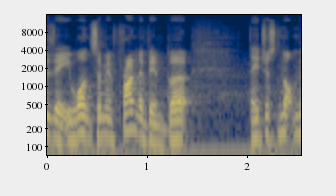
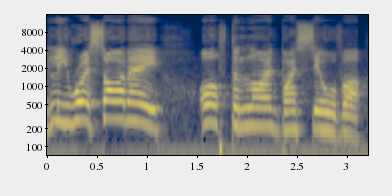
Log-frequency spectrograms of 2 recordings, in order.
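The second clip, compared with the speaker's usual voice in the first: higher, louder, stretched-out call; excited call; 6 semitones higher, 5 dB louder, slower than usual. Real, not acted. Gamer commentating a goal-line clearance, excited shout.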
